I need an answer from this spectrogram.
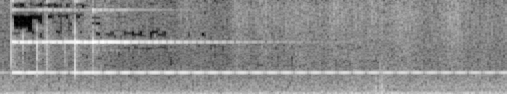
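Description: A small hand bell rings in a few quick, bright strokes at the start, leaving a thin high tone that lingers over a steady low rumble.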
